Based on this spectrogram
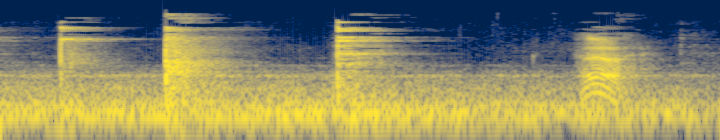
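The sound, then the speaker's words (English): Hammer blows ring out on a king-size horseshoe for a big horse named Storm: three sharp, bright metallic strikes in an uneven rhythm, each with a short ringing tail, followed by a softer wavering tone over a low background rumble. “This horse of yours takes a king-size shoe, man.”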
